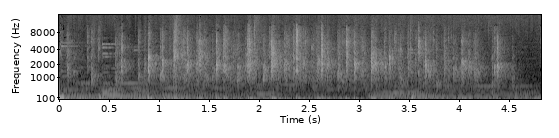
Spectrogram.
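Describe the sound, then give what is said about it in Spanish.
A church audience applauds for the Lord with dense, steady clapping that holds at an even level for several seconds, while low sustained keyboard-like tones hum underneath. “Le dan un aplauso al Señor.”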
